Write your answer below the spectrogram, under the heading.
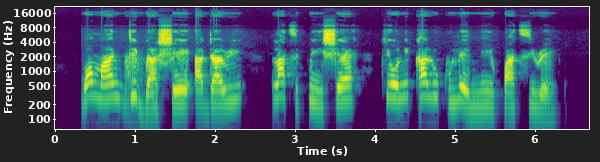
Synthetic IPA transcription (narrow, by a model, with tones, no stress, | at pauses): wɔ̃˦mãː˦˧n̩˦di˦˨ɡ͡ba˨ʃe˧a˧da˧ɾi˦ | la˦ti˧k͡pĩ˦i˧ʃɛ˦ | ki˦o˧nĩ˦ka˦lu˦˨ku˨˦le˦˨nĩ˨˦i˧k͡pa˧ti˧ɾɛ˨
